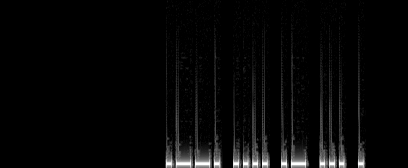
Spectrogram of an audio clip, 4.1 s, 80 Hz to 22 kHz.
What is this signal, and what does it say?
Morse code, heard as a keyed tone, about 25 wpm, 700 Hz. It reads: PHASE
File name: 5 Letter Words - First 3 Letters Given - 25wpm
